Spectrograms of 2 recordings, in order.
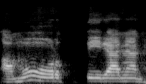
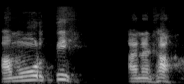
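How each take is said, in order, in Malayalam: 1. ഈ രണ്ട് വാക്കുകളെ ർ ചേർത്താണ് ബന്ധിപ്പിക്കുന്നത്. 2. ഈ രണ്ട് വാക്കുകളും ർ ചേർക്കാതെയാണ് പറയുന്നത്.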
